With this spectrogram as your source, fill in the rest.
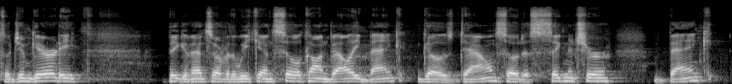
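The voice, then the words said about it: Sick-sounding voice. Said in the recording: “forgive my voice. I will eventually be over this cold.”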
